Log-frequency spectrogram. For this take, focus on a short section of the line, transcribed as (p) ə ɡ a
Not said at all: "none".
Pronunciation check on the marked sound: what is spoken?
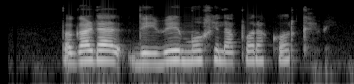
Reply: p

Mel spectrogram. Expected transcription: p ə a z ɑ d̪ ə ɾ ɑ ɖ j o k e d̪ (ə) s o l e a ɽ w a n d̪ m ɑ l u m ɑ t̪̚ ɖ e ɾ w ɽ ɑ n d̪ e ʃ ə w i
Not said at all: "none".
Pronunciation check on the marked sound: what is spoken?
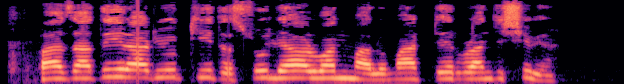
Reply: ə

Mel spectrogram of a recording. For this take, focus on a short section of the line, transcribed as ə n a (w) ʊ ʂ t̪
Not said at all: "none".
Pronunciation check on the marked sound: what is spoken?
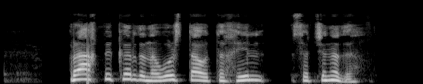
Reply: w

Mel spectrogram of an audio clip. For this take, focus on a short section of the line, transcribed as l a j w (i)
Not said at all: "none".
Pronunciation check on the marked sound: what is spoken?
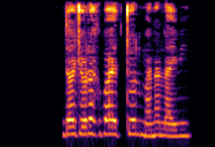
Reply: i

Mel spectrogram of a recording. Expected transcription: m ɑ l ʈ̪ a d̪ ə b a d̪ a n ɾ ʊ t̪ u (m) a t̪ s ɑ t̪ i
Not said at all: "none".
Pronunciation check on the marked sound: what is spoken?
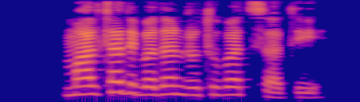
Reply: b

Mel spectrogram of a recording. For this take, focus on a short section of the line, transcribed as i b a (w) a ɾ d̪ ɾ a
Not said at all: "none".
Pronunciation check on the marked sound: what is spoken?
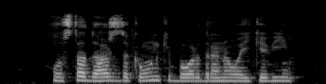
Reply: w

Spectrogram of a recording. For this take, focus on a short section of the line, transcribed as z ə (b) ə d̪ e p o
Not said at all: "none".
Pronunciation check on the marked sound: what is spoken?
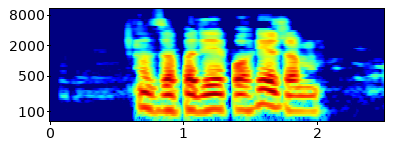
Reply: p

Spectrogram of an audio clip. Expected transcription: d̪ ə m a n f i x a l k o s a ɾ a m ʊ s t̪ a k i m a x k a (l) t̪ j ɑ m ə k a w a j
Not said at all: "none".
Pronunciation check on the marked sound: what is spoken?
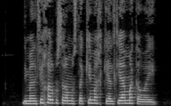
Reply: l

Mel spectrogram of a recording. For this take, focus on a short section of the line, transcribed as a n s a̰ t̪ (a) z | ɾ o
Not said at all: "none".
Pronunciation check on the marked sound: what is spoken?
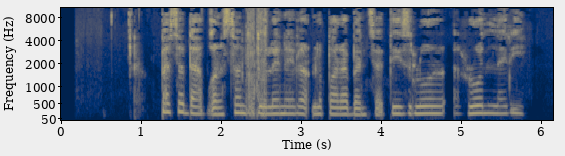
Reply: i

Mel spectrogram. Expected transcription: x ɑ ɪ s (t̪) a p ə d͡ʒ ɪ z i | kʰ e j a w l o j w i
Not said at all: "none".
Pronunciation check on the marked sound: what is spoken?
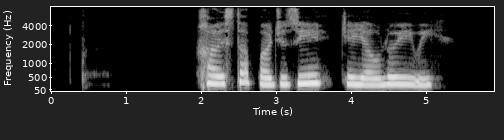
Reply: t̪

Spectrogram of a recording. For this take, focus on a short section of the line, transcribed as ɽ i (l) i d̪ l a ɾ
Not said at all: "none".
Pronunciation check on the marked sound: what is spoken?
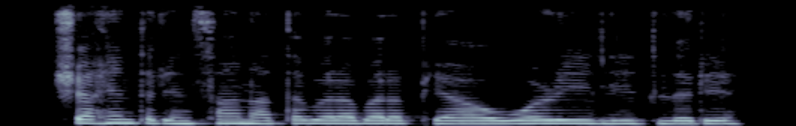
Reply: l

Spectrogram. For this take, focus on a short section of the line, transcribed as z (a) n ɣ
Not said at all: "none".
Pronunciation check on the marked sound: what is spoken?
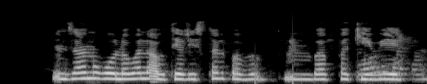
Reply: ɑ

